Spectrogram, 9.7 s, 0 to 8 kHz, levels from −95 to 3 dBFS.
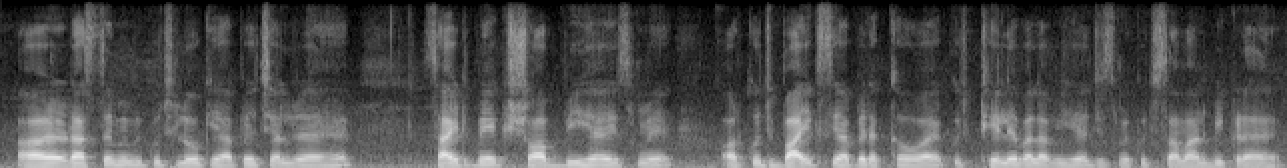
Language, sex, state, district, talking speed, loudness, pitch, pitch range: Hindi, male, Bihar, Gopalganj, 230 wpm, -18 LUFS, 150 Hz, 140-155 Hz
